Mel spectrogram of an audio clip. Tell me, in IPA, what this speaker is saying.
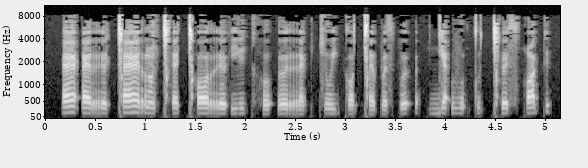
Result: æ ʔ æ r ø ǀ æ r ɔ̃ ǀʰ ɛ ǀʰ ɔ r ø ʔ j i k h o ʔ ɵ r æ k c u j k ɔ ǀ ɛ p œ s p ɵ ʔ | ɟ æ ʔ v u ʔ tʷ i ǀʰ ø s qʷ e k

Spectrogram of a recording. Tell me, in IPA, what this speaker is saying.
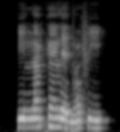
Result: i˧ n ã˦ k ɛ̃˧ l ɛ˨ d ɔ̃˨˦ f i˧

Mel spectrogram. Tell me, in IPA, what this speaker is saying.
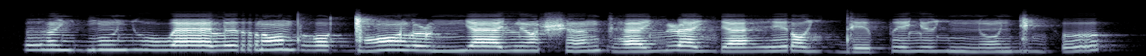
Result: ɦ ə̃ ʎ b ũ ʎ u w æ l ə r ɔ̃ dʱ ɔ ɡ͡ǀ ɔ̃ l ʊ ɭ ɲ æ lʲ ɔ̃ ʃ ə̃ ɡʱ æ ʎ ɭ æ ʎ ɾ æ ɦ ɪ ɾ ɔ ʎ d ɪ p ɪ lʲ ʊ ʎ ɲ ũ ɟ ɪ ʎ ʔ ʊ

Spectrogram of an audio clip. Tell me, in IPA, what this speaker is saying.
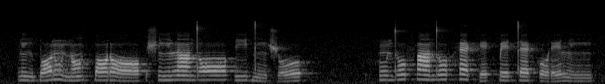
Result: ɾ ĩ˨ ɡ͡b ɔ˨˦ ɾ ũ˦˨ n ɔ̃˧ k͡p ɔ˦ ɾ ɔ˧ | ʃ ĩ˧ l ã˦ d ɔ˦ | i˧ d ĩ˨ ʃ o˨˦ | h ũ˧ d o˦ f ã˦ d o˦ h ɛ˦˨ k e˨˦ k͡p e˧ t ɛ˧ k o˨ ɾ e˨˦ l ĩ˧

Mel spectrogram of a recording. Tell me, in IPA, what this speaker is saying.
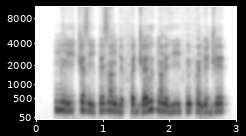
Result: m ĩ˦˨ ɾ iː˦ t͡ʃ ɛ˦ z iː˨ p e˦ z ã˦ ɡ͡b e˨ f ɛ˧ d͡ʒ ɛ˨˦ l ɨ˦ ɡ ã˧ ɾ e˨ ɣ iː˦˨ f ĩ˦ f ɛ̃˦˨ ɗ e˧ d͡ʒ e˦

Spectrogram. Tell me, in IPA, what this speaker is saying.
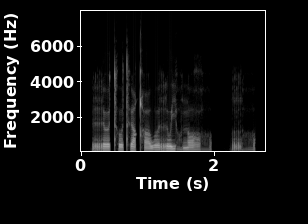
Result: r ɵ˦ tʰ ʊ˦ tʰ ɨ˦ qʰ u˨ w ʊ˧ r u˦ j ɔ̤˦˨ n ɔ˧ ɣ ɔ̤˧ | r ɔ̤˨˦

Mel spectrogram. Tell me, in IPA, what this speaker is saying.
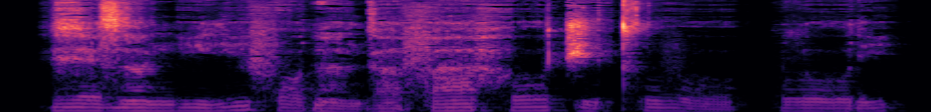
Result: ɣ ɛ˨ z ã˨ ŋ iː˨ j i˦ f ɔ˨ ɗ ã˨ ɡ a˨ f aː˦ h oː˦ t͡ʃ i˨ tʰ u˦ β oː˨ | l oː˨ ɾ i˦

